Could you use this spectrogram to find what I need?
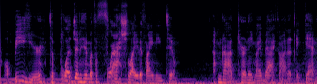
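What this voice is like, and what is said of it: Worn-out, tired, strained voice. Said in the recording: “I'm tired. I'm really sleepy, my voice is shot”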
